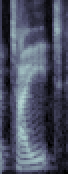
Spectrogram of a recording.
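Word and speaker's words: Tait: a catching Prospect Eduardo tiit it's spelled t AI T but I heard them pronounce it TI um catching Prospect he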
